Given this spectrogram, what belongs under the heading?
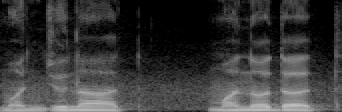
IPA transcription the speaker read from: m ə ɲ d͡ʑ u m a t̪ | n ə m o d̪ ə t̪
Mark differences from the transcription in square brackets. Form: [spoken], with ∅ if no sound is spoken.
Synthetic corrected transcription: m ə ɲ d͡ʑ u [n] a t̪ | [m] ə [n] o d̪ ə t̪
